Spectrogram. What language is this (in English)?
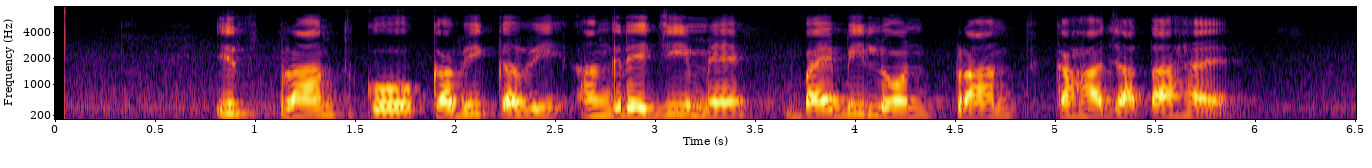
Hindi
